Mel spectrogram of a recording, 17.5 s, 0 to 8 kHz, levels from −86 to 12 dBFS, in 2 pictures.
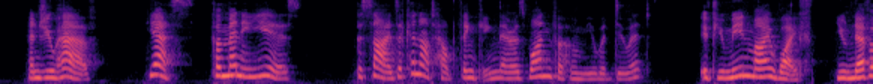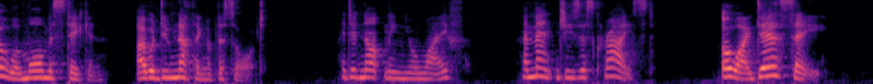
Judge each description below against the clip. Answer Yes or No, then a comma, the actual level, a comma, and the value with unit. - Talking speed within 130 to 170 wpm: No, average, 180 wpm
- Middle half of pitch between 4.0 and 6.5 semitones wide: Yes, average, 4.5 semitones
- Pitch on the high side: Yes, high, 245 Hz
